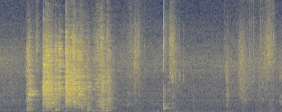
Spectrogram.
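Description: Metal clattering of canning gear against an enamel canning pot: a loud spell of clanking starting about half a second in and lasting about a second, then a few lighter clicks as a jar is handled with a jar lifter.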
